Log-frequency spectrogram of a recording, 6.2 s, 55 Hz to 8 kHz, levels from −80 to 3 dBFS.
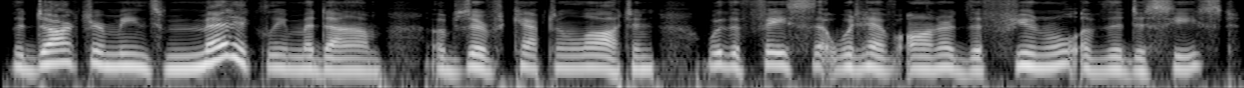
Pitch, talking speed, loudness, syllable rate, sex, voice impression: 175 Hz, 195 wpm, -18 LUFS, 6.2 syllables/s, female, feminine, adult-like, slightly middle-aged, slightly thin, tensed, powerful, slightly bright, very hard, clear, fluent, slightly cool, intellectual, very sincere, slightly calm, slightly mature, slightly friendly, slightly reassuring, very unique, wild, very lively, slightly intense, slightly sharp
